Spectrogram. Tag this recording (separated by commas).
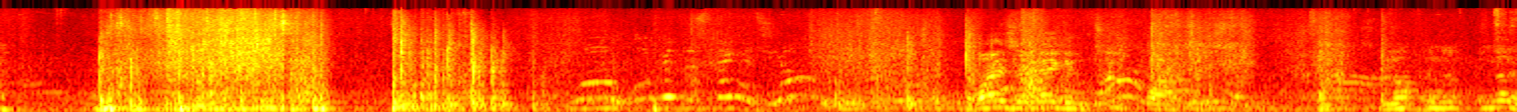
Speech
